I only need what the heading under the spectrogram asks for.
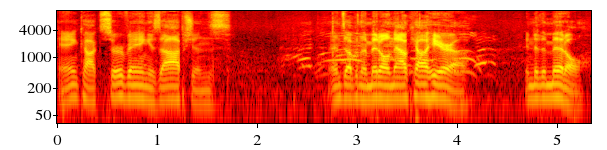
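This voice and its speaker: A man doing television soccer play-by-play in short, clipped, energetic phrases. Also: mid-range voice, normal speed, crowd noise.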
